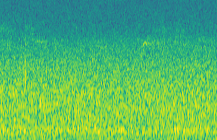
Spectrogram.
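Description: Steady outdoor background hiss, with one faint, short high note about three seconds in.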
